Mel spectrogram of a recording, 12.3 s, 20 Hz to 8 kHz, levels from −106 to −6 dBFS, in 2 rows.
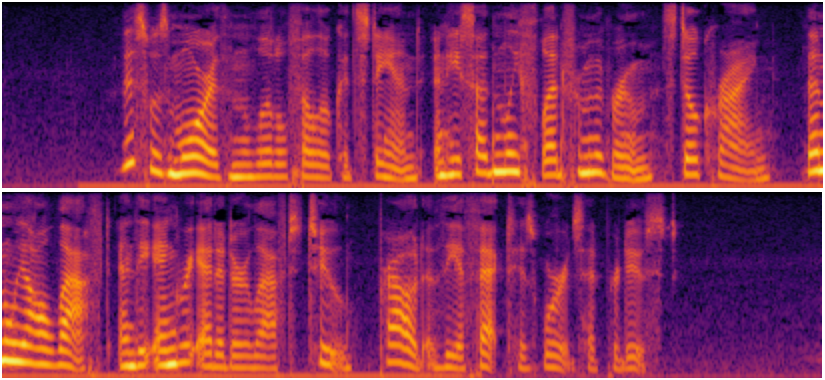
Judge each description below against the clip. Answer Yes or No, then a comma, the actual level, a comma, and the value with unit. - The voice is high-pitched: Yes, high, 210 Hz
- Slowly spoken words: No, average, 175 wpm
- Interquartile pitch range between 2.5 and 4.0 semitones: No, average, 5.3 semitones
